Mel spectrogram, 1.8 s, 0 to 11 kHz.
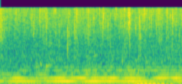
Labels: {"label": "biophony, midshipman", "recorder": "SoundTrap 500"}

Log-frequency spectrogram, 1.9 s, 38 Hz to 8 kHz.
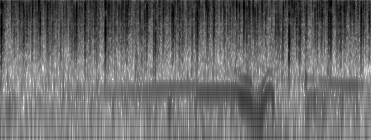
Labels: {"label": "biophony, cascading saw", "recorder": "SoundTrap 600 or HydroMoth"}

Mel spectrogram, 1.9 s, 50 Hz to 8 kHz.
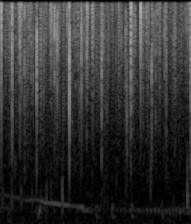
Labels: {"label": "biophony", "recorder": "SoundTrap 300"}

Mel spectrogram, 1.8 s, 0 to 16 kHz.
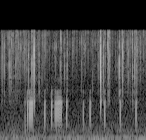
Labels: {"label": "biophony, knock croak", "recorder": "SoundTrap 300"}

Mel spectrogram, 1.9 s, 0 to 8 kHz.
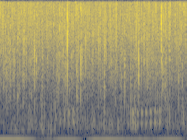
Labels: {"label": "biophony, damselfish", "recorder": "SoundTrap 300"}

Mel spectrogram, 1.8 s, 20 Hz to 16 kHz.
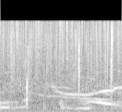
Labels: {"label": "biophony", "recorder": "SoundTrap 300"}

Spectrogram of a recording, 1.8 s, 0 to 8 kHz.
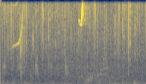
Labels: {"label": "biophony, dolphin", "recorder": "SoundTrap 500"}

